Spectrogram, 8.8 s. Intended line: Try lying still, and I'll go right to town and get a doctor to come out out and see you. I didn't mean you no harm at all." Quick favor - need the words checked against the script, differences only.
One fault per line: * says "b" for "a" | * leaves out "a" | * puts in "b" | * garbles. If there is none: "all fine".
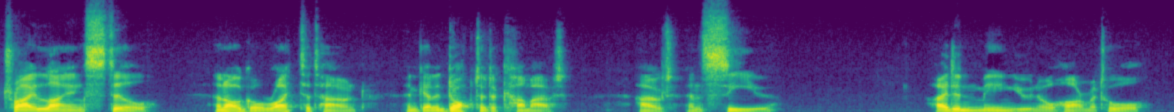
all fine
